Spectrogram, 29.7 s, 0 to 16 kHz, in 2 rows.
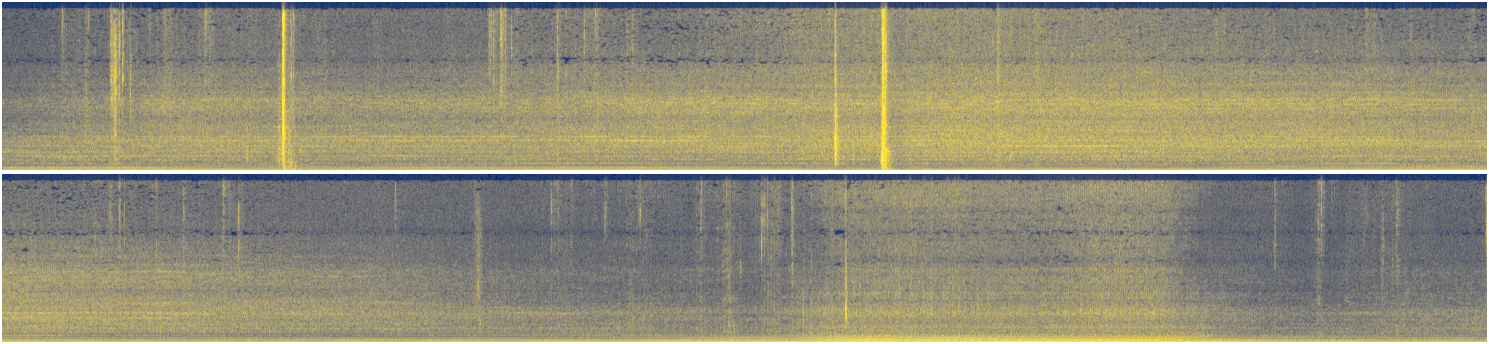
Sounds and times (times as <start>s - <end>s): Car: 0.0s - 29.7s
Medium engine (mid frequency): 0.0s - 29.7s.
